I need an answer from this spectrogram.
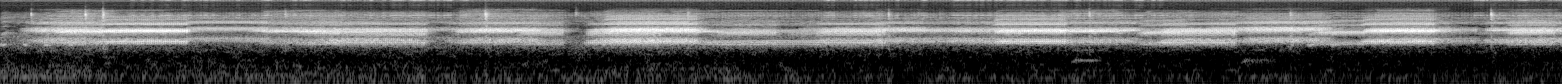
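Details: Night-time frog chorus: steady overlapping buzzy trills, each lasting a second or two, sound almost without pause for twenty seconds. Several callers answer one another.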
